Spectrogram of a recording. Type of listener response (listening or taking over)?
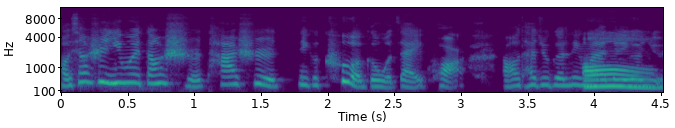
listening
